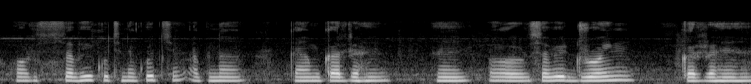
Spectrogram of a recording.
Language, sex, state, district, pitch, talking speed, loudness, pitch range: Hindi, male, Bihar, Muzaffarpur, 175 Hz, 130 wpm, -17 LUFS, 170-195 Hz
